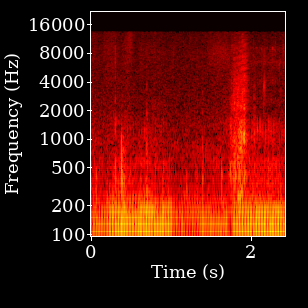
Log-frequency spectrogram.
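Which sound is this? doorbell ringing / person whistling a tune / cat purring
cat purring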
